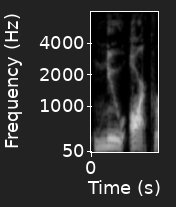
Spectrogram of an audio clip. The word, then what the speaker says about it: Newark: Actually, I'm supposed to pronounce it Newark, right? I've been told that by a couple of listeners down there.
